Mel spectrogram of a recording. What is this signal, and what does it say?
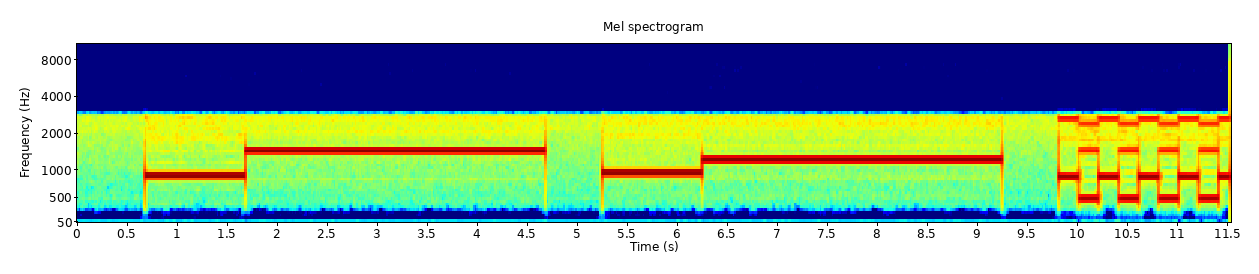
Two-tone page, heard as a one-second tone, then a three-second tone, about 900 then 1430 Hz, about 950 then 1220 Hz, with noise. It is heard from 0.7 to 9.3 s.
